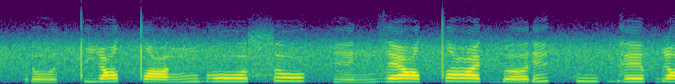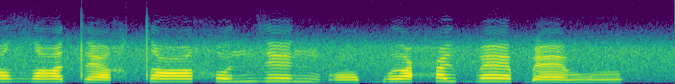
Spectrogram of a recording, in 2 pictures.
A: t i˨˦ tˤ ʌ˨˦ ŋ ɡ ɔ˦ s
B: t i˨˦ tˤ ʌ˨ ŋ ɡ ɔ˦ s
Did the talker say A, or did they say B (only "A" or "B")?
B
